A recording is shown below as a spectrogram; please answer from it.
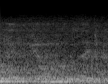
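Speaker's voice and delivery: "let go, let go" dropped to a soft whisper. Shown as a demonstration. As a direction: breathe "let go" out like a release. Repeats let go, fading.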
